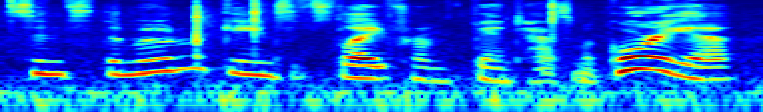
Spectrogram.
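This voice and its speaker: A woman's voice: a little high, big pitch swings, normal speed. A woman voicing a young, earnest, secretive fox maid in a scripted fantasy audio roleplay, confiding in the listener. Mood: explaining, curious. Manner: speaks of herself in third person, confiding. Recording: crackling fire noise behind voice. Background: crackling fire.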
